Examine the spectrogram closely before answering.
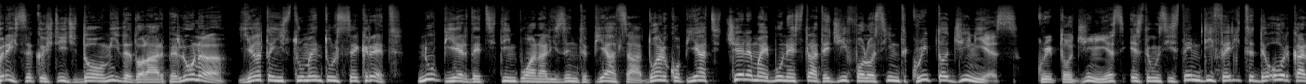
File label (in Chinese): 罗马尼亚语配音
